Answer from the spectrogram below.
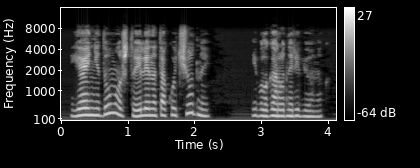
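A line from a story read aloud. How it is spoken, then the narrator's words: Affectionate. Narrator (Russian): произнесла ласково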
